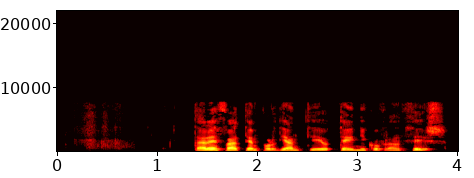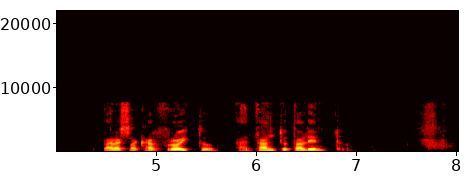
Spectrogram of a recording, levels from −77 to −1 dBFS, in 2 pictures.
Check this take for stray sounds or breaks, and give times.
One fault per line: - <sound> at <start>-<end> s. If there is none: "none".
none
